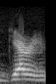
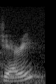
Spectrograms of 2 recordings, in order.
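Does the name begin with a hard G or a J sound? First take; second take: hard G; J sound. First: The name begins with a hard G sound. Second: The name begins with a J sound. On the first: This is how the man himself said his name. The speaker calls it right. "he was Gary" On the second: This is the later, changed pronunciation. The speaker calls it wrong. "not Jerry"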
